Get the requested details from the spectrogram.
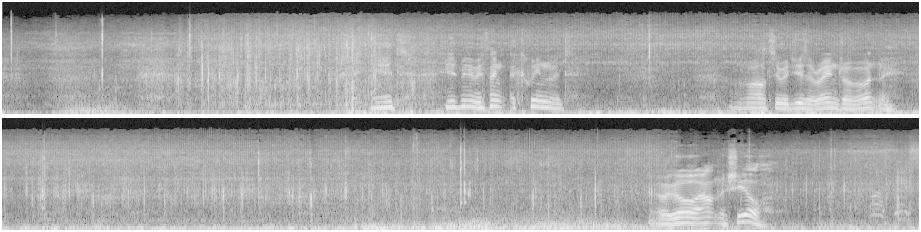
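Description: Bicycle tyres crunch and crackle over gravel.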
